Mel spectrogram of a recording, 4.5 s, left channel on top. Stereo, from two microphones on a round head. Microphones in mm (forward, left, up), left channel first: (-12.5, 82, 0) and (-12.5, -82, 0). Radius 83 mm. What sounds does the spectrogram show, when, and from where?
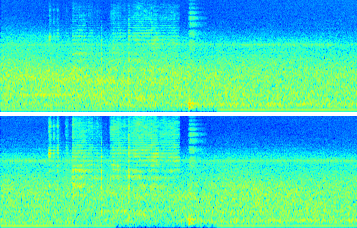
0.6 s tearing paper: 70° right (ahead or behind)
2.4 s a snare drum: 15° right (ahead or behind)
